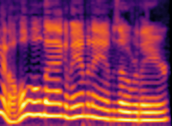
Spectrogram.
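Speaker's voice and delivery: put-on hillbilly accent, high and drawn out. Imitating the listener's reply in a new voice, a hillbilly voice. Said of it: "I'm not sure if I like the hillbilly".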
